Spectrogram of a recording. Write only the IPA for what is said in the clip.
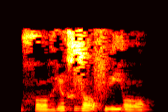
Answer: x ɔ˨ ɦ ĩ˦ χ z ɔ˦˨ f i˧ j ɔ˨

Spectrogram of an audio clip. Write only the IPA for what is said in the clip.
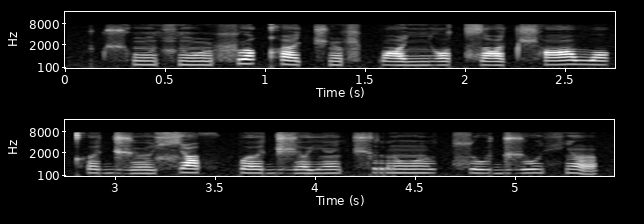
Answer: t͡ʃʰ ũ ɕ ũ ʂ u qʰ e t͡ʃ ə̃ ʂ p ɑ ɲ ɔ t͡s ɑ t͡ʃʰ ɑ β ɔ kʰ ə d͡ʒ ø ɕ ɑ θ p ə d͡ʒ ə j ẽ t͡ʃ r ũ l t͡s u d͡ʒ u ç ə̃

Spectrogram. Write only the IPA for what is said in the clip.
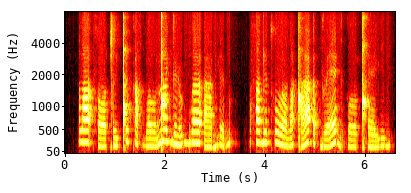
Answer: ðˤ ɛː˥ ʔ sˤ oː˩ ǀ ɨ˩ j ǃ u˥ k ɐ˥˩ sˤ b oː˩ ŋ͡ǃ ɐ˥ j ɡ ɨ˧ ɳ u˩˥ ɡ b w ɐː˥ ʔ aː˩ b j ɘ˥˩ b | sˤ e˥ ɖ ɘ˥ t̪ʰ oː˥˩ ðˤ ɐ˩˥ ǃ aː˩˥ ʔ ɐ˩ k ɡ ɹ ɛː˩˥ ɡ ɘ˩ k oː˩ ǃʰ ɛː˩ j i˧ b

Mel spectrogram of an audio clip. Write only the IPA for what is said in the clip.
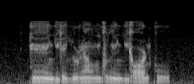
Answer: k ẽː ʎ j e ʎ u ɭ ĩ lˠ ŋ ɡ u l ĩ ʎ j ɔː ɳ k u

